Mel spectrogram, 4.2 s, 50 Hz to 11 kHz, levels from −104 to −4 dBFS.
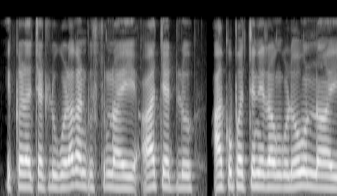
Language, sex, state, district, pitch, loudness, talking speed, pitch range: Telugu, male, Telangana, Hyderabad, 215 Hz, -16 LUFS, 130 wpm, 205-220 Hz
